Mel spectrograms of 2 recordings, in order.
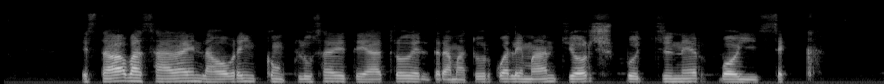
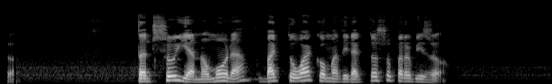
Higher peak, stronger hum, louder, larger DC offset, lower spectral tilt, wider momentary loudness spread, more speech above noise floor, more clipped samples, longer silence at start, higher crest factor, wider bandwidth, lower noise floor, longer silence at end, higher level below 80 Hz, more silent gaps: about the same, -4 dBFS vs -2 dBFS; first, 60 Hz at -50 dBFS vs none; second, -24 LUFS vs -21 LUFS; neither; first, -6.5 dB/octave vs -5 dB/octave; second, 11 LU vs 14 LU; second, 36 dB vs 45 dB; neither; first, 0.8 s vs 0.1 s; about the same, 20 dB vs 22 dB; about the same, 11.5 kHz vs 11 kHz; second, -60 dBFS vs -65 dBFS; second, 0.65 s vs 1.1 s; first, -56 dBFS vs -72 dBFS; neither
